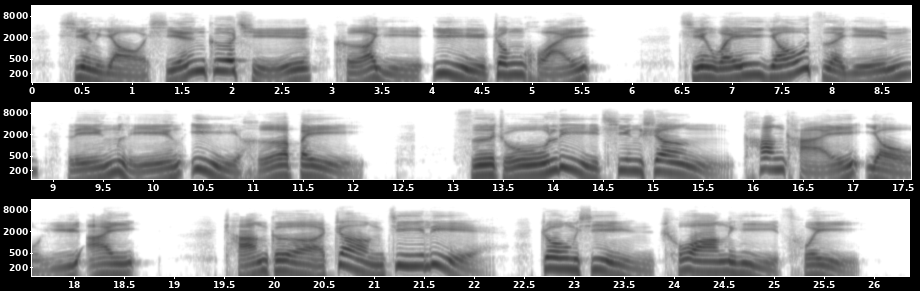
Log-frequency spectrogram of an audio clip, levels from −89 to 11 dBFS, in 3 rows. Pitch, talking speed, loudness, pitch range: 140 Hz, 90 characters per minute, -21 LUFS, 110-180 Hz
